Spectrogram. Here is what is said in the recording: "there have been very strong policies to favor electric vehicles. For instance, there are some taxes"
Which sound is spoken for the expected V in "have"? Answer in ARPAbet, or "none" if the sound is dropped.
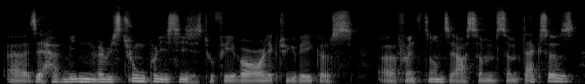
V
